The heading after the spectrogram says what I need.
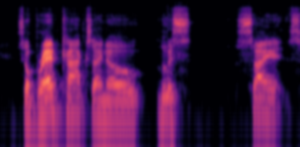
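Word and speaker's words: Luis Saez: So Brad Cox I know Lewis Saiz I believe is how you pronounce it. Louis Sez I'm familiar with him.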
